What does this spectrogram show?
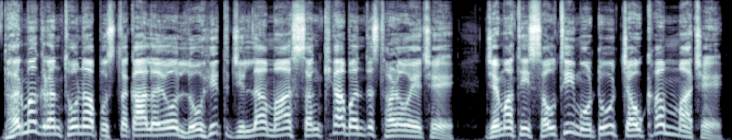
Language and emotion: Gujarati, neutral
